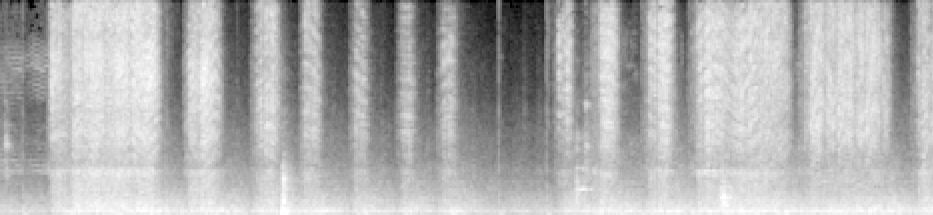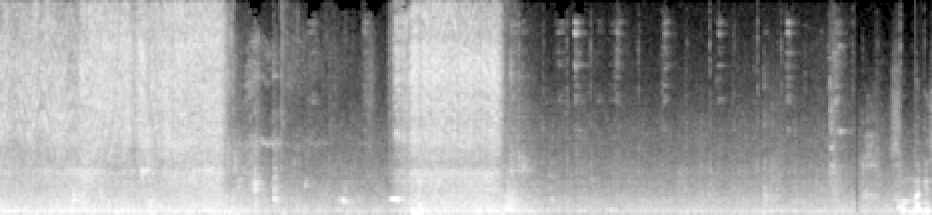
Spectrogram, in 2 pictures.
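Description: Hair spray hisses onto hair in repeated long bursts while styling a glossy, wavy natural-look set, the spraying close and fairly loud with brief pauses and a quieter tail at the end.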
